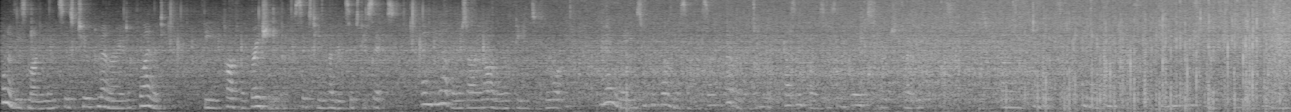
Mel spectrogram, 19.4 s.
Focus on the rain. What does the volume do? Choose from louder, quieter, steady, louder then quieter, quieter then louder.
louder.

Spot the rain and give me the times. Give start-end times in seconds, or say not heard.
0.0-19.3.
